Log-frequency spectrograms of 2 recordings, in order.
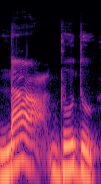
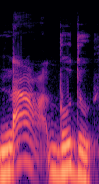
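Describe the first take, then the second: First: A throat consonant is pronounced in the middle. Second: A throat consonant is pronounced in the middle.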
